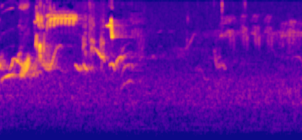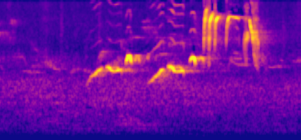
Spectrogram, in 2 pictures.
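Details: Common blackbird singing in the evening: fluted, warbling whistled phrases followed by high, squeaky twittering flourishes. A quieter pause comes midway before a second burst of rapid whistles and chirps.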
